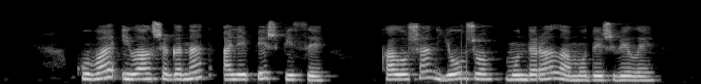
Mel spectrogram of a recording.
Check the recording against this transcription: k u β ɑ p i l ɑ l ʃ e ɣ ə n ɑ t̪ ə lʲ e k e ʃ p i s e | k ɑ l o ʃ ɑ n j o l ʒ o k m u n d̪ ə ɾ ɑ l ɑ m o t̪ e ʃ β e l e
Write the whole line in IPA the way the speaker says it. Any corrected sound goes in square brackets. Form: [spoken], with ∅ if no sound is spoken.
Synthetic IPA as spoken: k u β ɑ [ʔ] i l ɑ l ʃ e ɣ ə n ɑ t̪ [ɑ] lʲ e [p] e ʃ p i s e | k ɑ l o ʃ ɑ n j o l ʒ o [∅] m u n d̪ ə ɾ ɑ l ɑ m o [d̪] e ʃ β e l e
